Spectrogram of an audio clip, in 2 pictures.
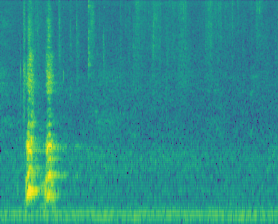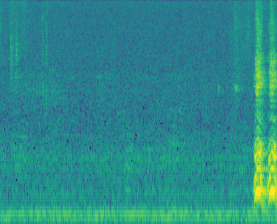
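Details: German Shepherd belonging to a neighbor barks in a quick pair, falls silent for about nine seconds, then lets out another rapid pair of barks, with a low steady hum underneath.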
